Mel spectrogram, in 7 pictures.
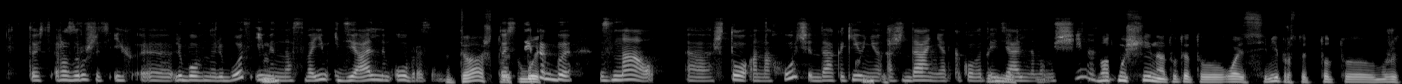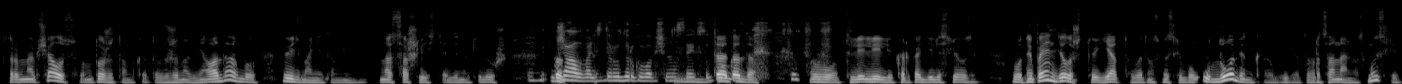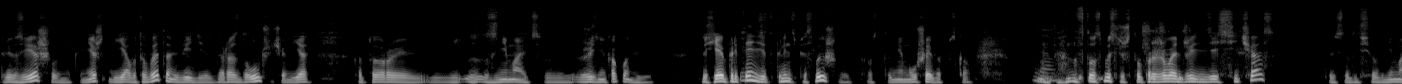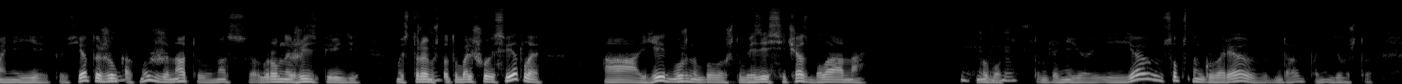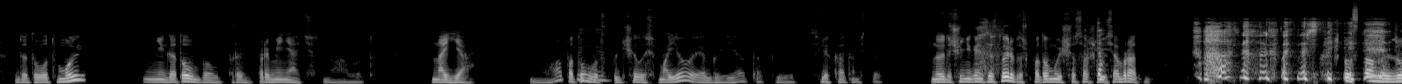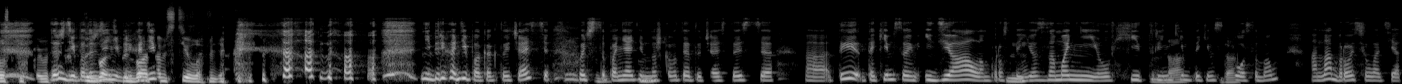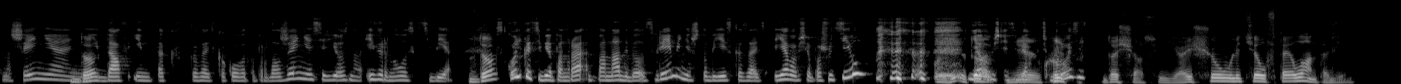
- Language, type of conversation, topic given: Russian, podcast, Как можно простить измену или серьёзное предательство?
- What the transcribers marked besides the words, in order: tapping; in English: "wise"; unintelligible speech; laugh; stressed: "удобен"; chuckle; other background noise; laughing while speaking: "Да. А так, подожди"; laughing while speaking: "Что самое жёсткое как бы, судьба судьба отомстила мне ка"; laugh; chuckle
